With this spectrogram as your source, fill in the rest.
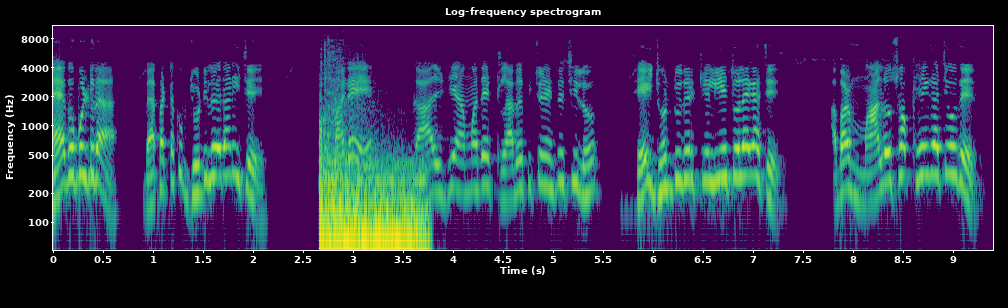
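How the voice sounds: Doing a cartoonish character voice, a man talks fast at an extremely high pitch with big pitch swings.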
